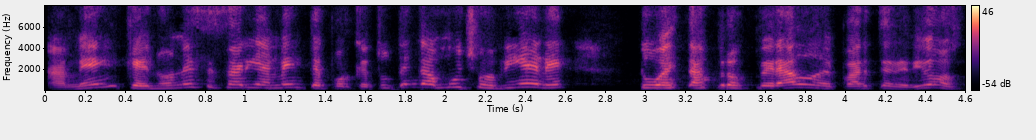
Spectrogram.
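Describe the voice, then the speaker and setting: Recorded dry and close with no echo, a woman talks in a high pitch. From Dominican Republic. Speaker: preacher. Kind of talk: sermon. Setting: online platform. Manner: fast.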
